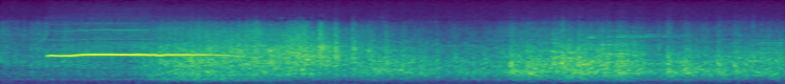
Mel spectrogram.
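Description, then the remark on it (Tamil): A train rumbles past on the rails at a closed railway crossing gate, loud and steady for several seconds, with a brief high whistle-like tone near the start and a rhythmic clatter of wheels. “பேசாம வண்டிய ஓரமா நிறுத்திவிட்டு ரயில் வருது, வேடிக்கை பாத்துட்டு போ.”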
